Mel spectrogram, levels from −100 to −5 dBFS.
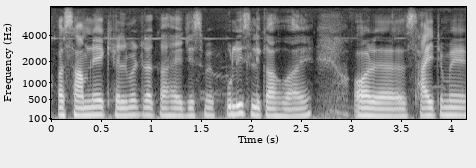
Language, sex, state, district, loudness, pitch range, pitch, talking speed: Hindi, male, Haryana, Rohtak, -19 LUFS, 140-150 Hz, 145 Hz, 200 wpm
